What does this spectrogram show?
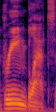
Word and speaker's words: Greenblatt: Yeah, like because Sasha, played by Ariana Greenblatt, I believe is how you pronounce her last name.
